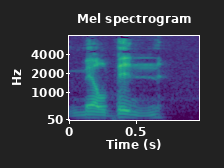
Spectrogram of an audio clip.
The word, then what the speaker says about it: Melbourne: During the stabbing attack that occurred over the weekend at the Bourke Street Mall in Melbourne, or as my Australian friends tell me it is pronounced Melbourne, Australia, one man would emerge as a hero.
